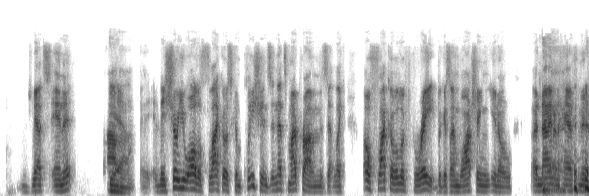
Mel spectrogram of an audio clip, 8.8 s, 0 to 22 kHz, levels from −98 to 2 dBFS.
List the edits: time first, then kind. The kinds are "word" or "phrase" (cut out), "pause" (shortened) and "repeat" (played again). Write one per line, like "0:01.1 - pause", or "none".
none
